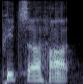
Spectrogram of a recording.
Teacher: 허하고 하, 어하고 아의 중간 정도 소리 나는 것 같아요. pizza hut. 근데 그렇다고 해서 뜨거운 피자 핫 이렇게는 안 해요.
